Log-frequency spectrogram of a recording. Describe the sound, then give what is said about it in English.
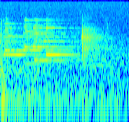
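A brief melodic electronic tune from a phone, like a ringtone or notification, plays a few bright tones for about a second before cutting off, over a low background rumble. “Was that my phone? Must have been.”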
